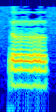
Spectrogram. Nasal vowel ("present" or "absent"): absent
